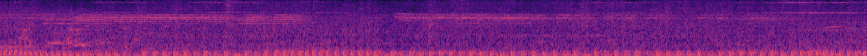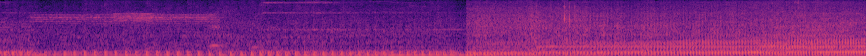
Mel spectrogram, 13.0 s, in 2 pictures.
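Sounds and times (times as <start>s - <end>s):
motorcycle engine running at low revs: 0.0s - 13.0s.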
